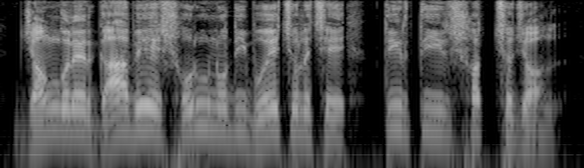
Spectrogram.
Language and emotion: Bengali, neutral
